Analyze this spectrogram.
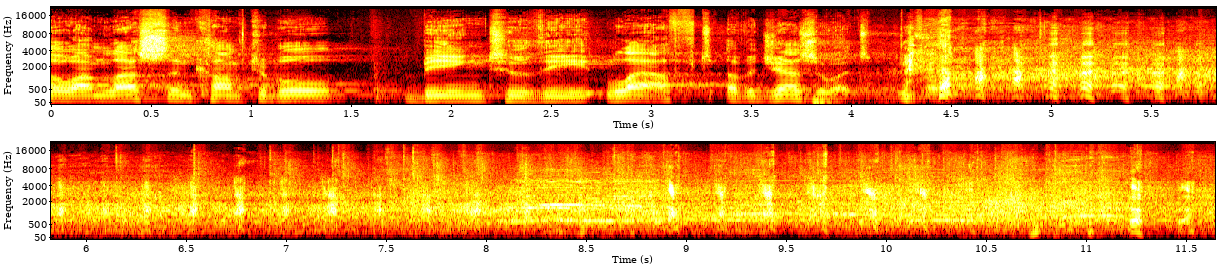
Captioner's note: audience laughter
